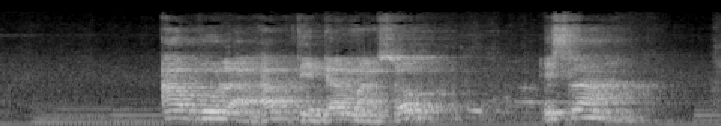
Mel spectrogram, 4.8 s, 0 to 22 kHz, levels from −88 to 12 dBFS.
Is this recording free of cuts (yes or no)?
yes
